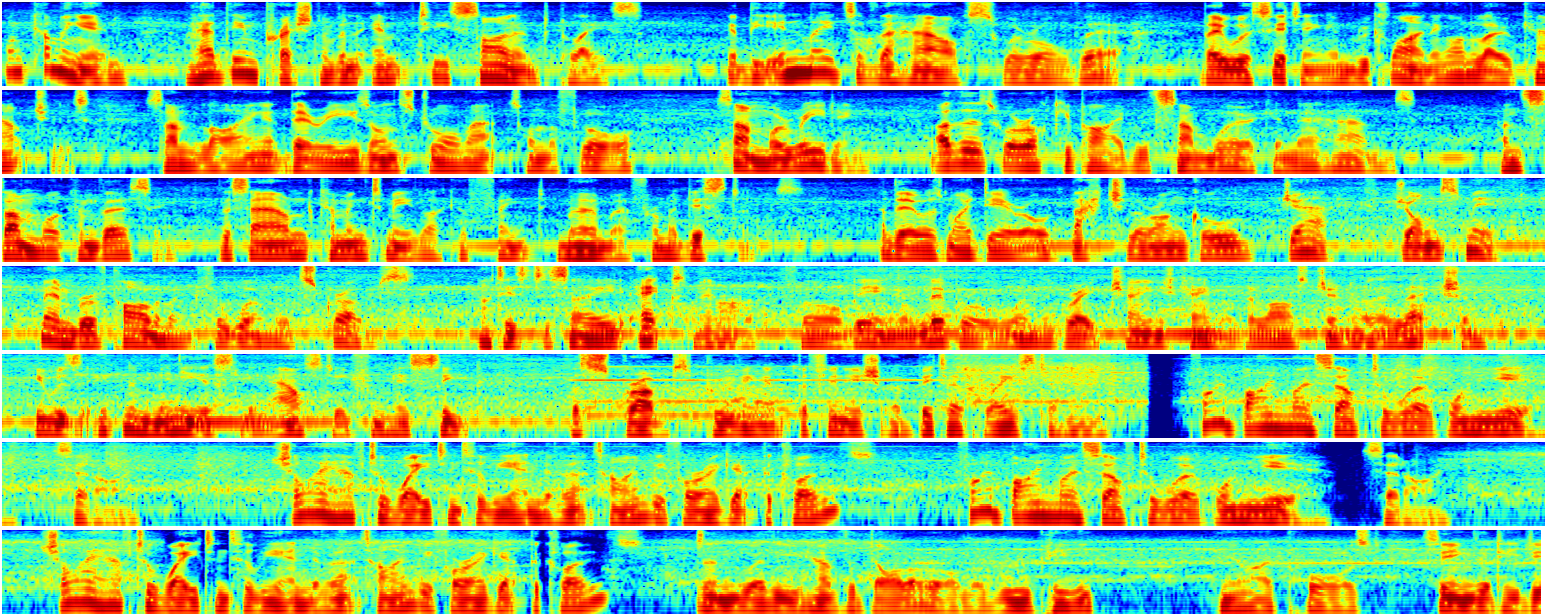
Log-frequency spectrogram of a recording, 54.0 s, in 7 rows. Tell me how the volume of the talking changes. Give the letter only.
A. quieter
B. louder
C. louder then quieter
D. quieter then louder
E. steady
E.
